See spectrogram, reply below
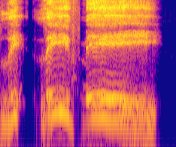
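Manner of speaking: high, wheezy, stuttered cartoon croak. Retelling own words from the weekend after losing the voice: imitating own wheezy croak. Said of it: "I sounded like a cartoon character named Wheezy".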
